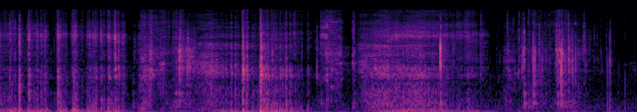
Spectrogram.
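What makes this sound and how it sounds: An oval, solid bar of dry white soap is held in the hand and scraped with a box cutter blade, shaving off curls that pile up. Crisp, dry scraping and tearing strokes come in uneven bursts, bright and papery with a soft low rustle beneath.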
